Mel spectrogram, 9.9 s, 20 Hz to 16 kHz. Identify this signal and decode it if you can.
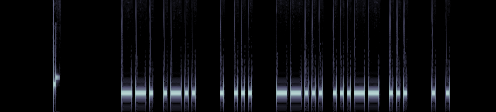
Morse code, heard as a keyed tone, about 16 wpm, 650 Hz. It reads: GL ES 73S EE
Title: SOTA QSO Practice 17wpm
